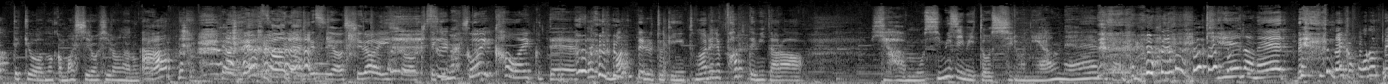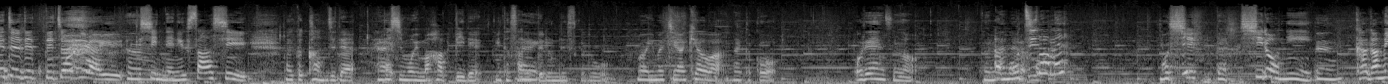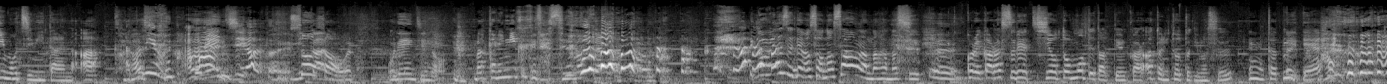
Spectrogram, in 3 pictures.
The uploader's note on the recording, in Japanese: 2024年最初の配信は公開収録！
